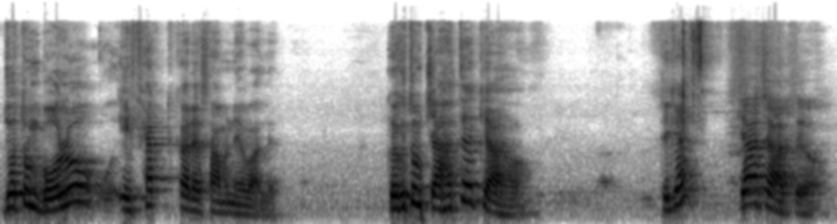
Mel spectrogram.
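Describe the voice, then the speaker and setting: A middle-aged man teaches a class in a classroom, speaking straight to his students. His voice sits fairly high, and he keeps checking that they follow him as he explains. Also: very animated, moderate pace, a little mellow. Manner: addresses students directly, repeats "ठीक है ना" often. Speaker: coaching teacher. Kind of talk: classroom lecture.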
